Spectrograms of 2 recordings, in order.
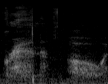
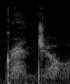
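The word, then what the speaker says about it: Granjo: I found that said Grand ho as in like the Spanish J how it turns into a h sound and um then there's also uh Grand Joe I'm not quite sure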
